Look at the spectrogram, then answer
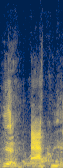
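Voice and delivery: acreate, drawn out with a laugh; acreate mispronunciation. Retold or imitated. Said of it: "when he says acreate".

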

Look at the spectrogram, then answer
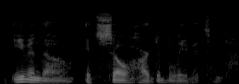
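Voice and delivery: breathy whisper; whispered confession. Acted. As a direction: confide it softly. Intimate confession.

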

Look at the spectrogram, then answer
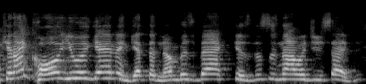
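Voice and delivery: high, loud mock protest; indignant complaint. To the nurse about the changed test time, a high loud mock protest. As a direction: argue like you've been cheated.

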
